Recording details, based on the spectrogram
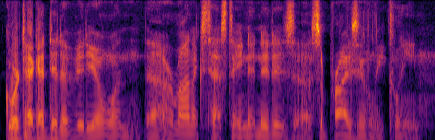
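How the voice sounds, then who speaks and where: A man on a live stream casually discussing handheld radios and his testing, talking in a slightly halting way. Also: deep voice, flat delivery, creaky, dry recording. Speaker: ham radio reviewer.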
